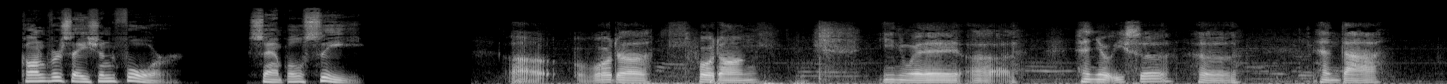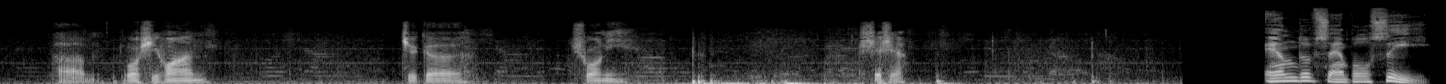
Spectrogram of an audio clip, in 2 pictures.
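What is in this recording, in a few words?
chinese conversation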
